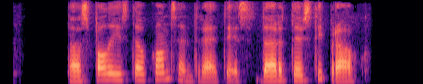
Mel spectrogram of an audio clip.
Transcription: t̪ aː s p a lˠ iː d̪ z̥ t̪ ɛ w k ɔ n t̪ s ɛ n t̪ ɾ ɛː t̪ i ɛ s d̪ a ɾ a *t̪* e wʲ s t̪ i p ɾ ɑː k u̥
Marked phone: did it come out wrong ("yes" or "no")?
no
